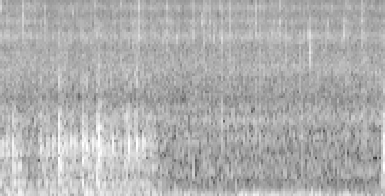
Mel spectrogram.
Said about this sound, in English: So as you can see, the oil is starting to warm up a little bit. We're starting to heat these potatoes slightly.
